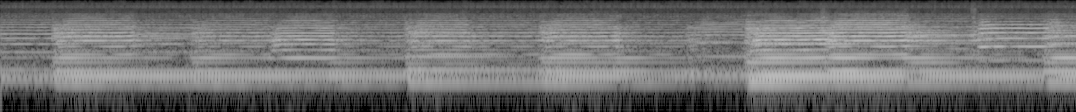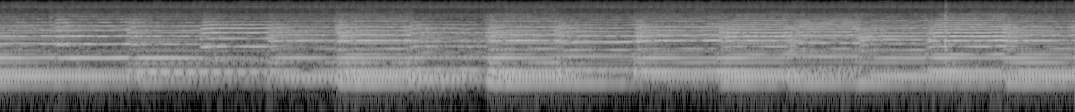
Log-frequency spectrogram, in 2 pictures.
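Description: Piano keyboard being played: a melody over chords, each note held level and several sounding together.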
